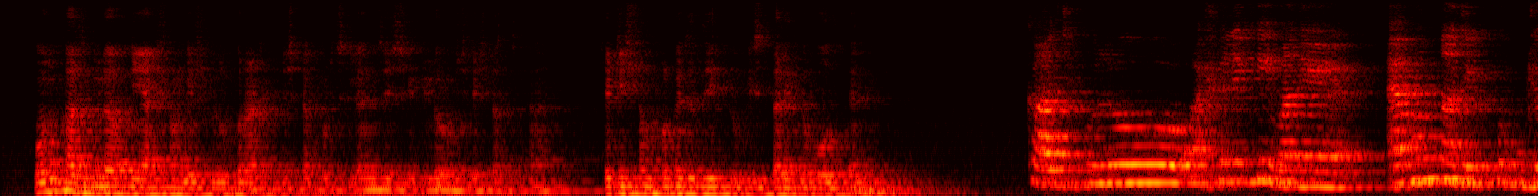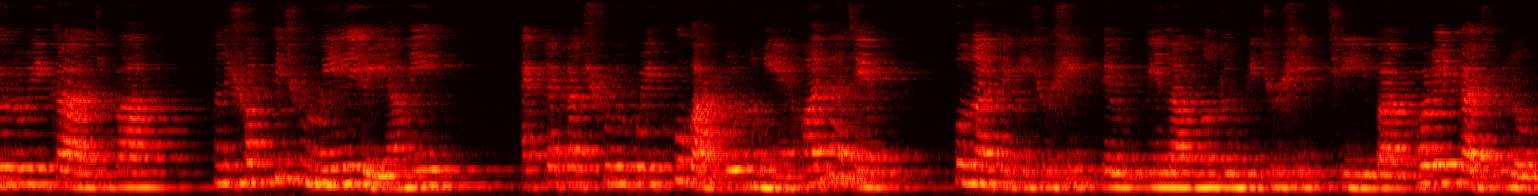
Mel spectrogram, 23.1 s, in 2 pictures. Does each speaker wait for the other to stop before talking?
Yes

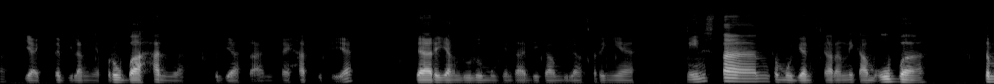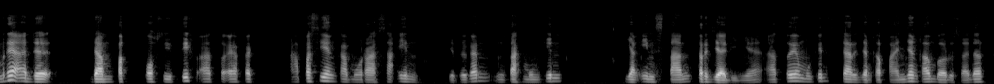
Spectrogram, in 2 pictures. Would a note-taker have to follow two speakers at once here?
No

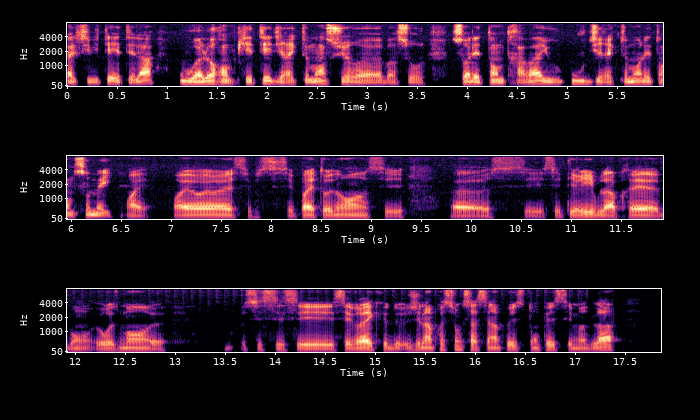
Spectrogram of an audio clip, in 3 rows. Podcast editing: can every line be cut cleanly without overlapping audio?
Yes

